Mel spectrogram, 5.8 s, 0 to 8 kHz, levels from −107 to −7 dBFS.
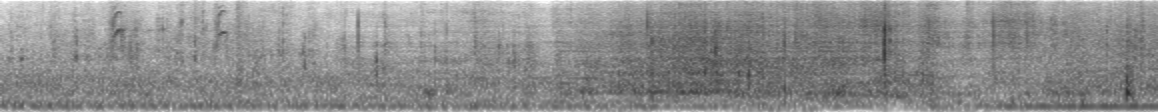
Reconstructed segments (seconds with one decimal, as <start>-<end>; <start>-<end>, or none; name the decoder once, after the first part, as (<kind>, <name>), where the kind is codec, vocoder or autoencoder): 1.7-5.2 (codec, SNAC)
